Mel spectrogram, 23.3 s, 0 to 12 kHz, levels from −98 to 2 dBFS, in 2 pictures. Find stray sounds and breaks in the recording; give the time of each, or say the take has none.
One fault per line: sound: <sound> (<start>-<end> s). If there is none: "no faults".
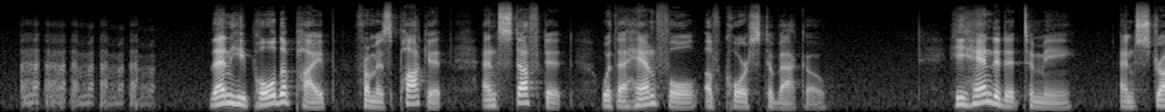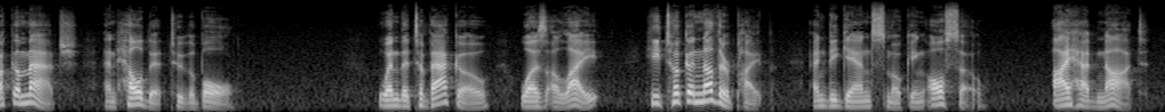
sound: laugh (0.2-1.6 s)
